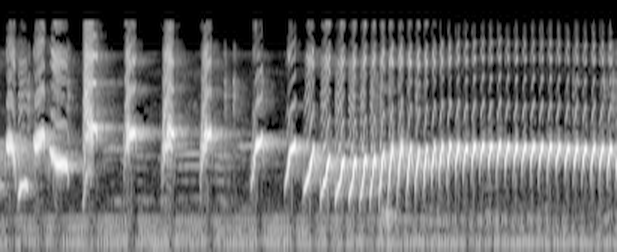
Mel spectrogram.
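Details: Tutor recording of White-rumped shama singing for young birds: several separate rich whistled notes, then a long fast series of short upslurred whistles repeated about three times per second and steadily speeding up.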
